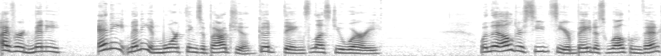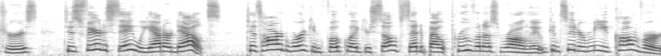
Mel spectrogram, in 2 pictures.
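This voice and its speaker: A gruff, put-on character voice at a fairly quick pace. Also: female-sounding voice, high pitch for a woman. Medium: game stream. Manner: gruff, folksy.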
